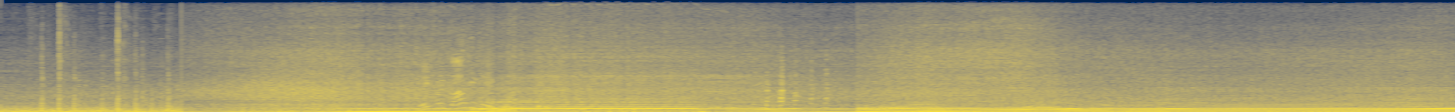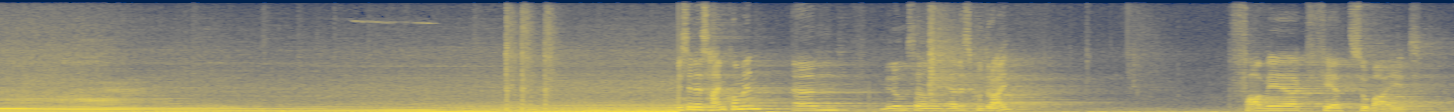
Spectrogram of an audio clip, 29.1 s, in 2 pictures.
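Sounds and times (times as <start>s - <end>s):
car engine revving: 1.8s - 21.4s.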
